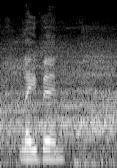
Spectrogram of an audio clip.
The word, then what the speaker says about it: Laban: We've just been told her pronunciation for her name is Laban.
